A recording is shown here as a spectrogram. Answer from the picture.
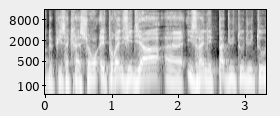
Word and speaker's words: Nvidia: Et puis, nouvelle acquisition israélienne pour un groupe américain, Nvidia, je prononce bien, Eric ?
